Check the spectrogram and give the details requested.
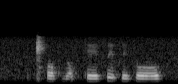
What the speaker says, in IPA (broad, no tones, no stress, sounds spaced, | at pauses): ǁʰ ɔ f d ɔ f t ẽ f ẽ f ɾ ĩ f ɾ o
